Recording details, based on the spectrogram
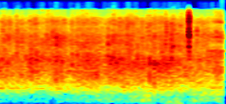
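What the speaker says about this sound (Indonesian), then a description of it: "Kasih tepuk tangan dulu buat Tuhan kita." Steady applause from a church congregation at an Indonesian sermon on the Trinity, fairly distant and even, holding at one level with a brief sharper clap near the end.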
